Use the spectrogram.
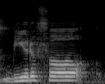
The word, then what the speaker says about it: beautiful: why sometimes people pronounce beautiful um beautiful like beautiful. Um yes. So, we typically do in American English. And that's because when we have a t in the middle of words followed by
